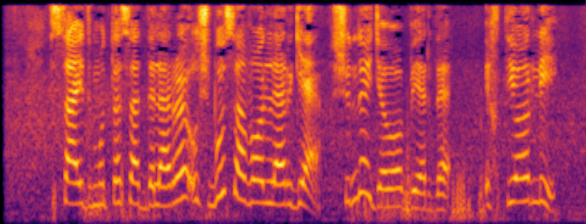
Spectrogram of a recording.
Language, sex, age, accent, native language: Uzbek, female, 18-24, Surxondaryo, Uzbek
